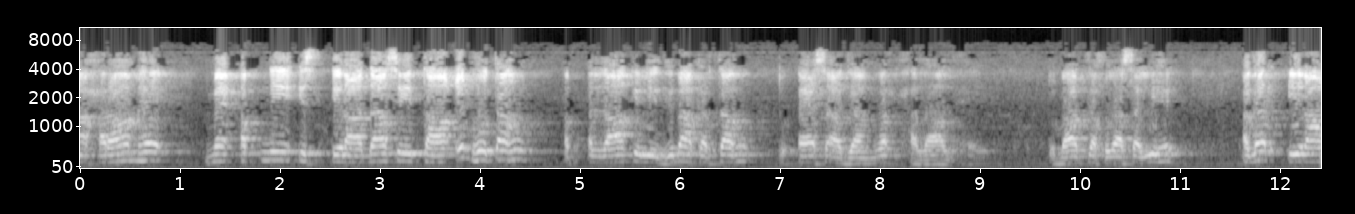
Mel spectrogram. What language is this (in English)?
Urdu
